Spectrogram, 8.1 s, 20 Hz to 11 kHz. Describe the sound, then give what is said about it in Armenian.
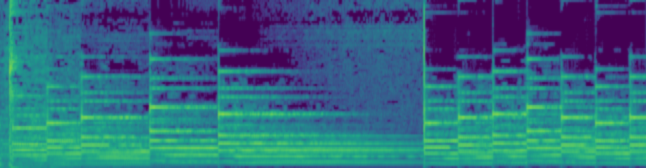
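Bell chimes ring out the Yerevan city anthem from the city hall building: a melody of clear, resonant tones with a few quick opening notes, a long sustained note, then a steady run of evenly spaced notes. “Երևանի բոլոր վարչական շրջաններում առավոտյան 7-ից հնչելու են Երևանի հիմնի ղողանջները, այն նույն երաժշտությունը, որը ժամը 1 միանում է հենց քաղաքապետարանի շենքից։”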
